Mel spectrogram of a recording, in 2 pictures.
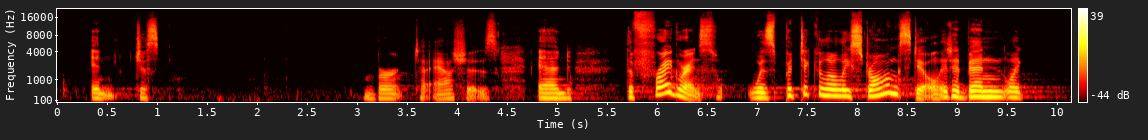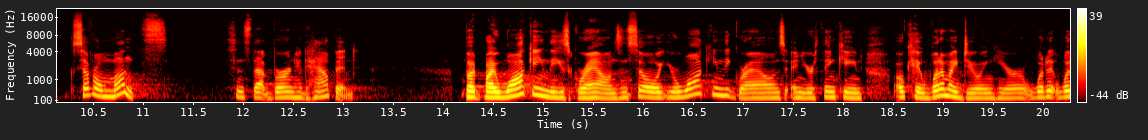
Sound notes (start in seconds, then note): none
